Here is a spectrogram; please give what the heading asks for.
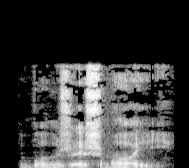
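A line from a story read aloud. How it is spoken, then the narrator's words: Mock-weary sigh. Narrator (Russian): вздохнул Курт с показным утомлением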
